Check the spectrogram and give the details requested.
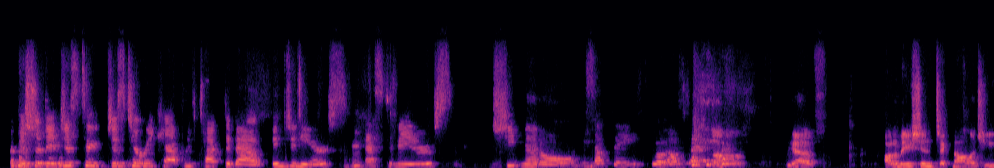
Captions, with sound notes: Okay. So Dave, just to recap, we've talked about engineers- -Mm-hmm -... estimators, sheet metal, something. What else? [laughs] We have automation technology,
